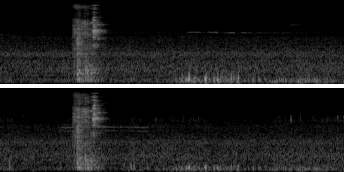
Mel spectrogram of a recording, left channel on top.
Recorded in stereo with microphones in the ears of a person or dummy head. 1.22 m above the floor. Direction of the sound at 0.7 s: 5° left (ahead or behind).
